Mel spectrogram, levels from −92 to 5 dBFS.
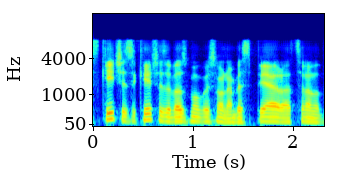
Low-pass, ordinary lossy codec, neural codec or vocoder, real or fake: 7.2 kHz; Opus, 64 kbps; codec, 16 kHz, 0.7 kbps, FocalCodec; fake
